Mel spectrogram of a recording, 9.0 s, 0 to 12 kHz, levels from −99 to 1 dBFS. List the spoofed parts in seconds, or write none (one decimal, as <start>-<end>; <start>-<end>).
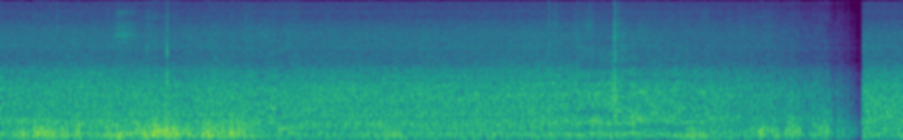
2.5-3.0; 5.8-7.1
